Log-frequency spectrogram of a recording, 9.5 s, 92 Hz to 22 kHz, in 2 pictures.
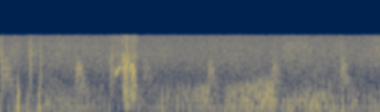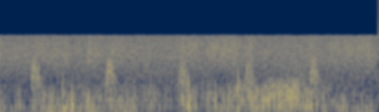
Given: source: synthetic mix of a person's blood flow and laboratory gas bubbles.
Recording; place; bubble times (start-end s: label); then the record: Doppler ultrasound of blood flow; subclavian vein
1.38-1.74 s: bubbles
From the record:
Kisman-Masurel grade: 223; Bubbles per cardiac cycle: several, 3 to 8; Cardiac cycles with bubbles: 10 to 50%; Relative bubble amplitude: loud (0.450 to 0.775); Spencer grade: 2 (many but less than half of the cardiac periods contain bubble signals, singularly or in groups); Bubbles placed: anywhere in the cardiac cycle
